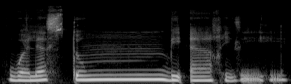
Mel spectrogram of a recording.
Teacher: M T میم کے بعد با، تو اخفا شفوی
